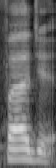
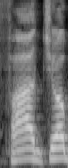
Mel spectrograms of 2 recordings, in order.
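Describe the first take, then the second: First: The final bounce is light and drops down. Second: The final bounce is thick and heavy. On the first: The speaker calls it right. "আওয়াজ নিচে নামবে" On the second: The speaker calls it wrong. "এটা হবে না ফা জ বলা যাবে না তাহলে কিন্তু কফ এবং তর মতো হয়ে যাবে"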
